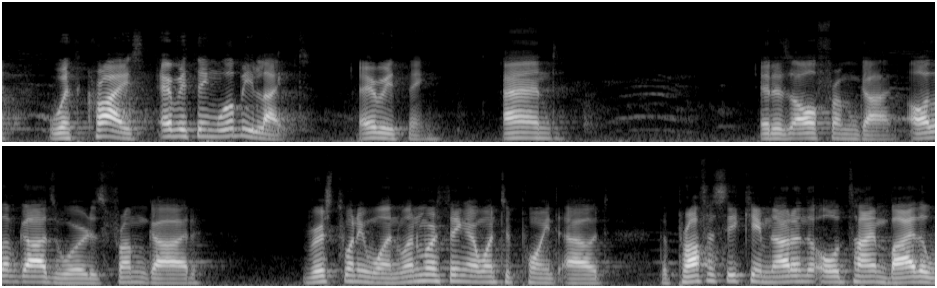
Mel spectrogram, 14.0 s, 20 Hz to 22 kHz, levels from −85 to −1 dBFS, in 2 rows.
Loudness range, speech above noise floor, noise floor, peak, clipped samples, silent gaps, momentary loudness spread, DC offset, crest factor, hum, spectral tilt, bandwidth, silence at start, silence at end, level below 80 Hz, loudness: 5 LU; 35 dB; -57 dBFS; -4 dBFS; under 0.1%; none; 11 LU; under 0.1%; 20 dB; none; -7 dB/octave; 7.2 kHz; 0 s; 0 s; -56 dBFS; -23 LUFS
